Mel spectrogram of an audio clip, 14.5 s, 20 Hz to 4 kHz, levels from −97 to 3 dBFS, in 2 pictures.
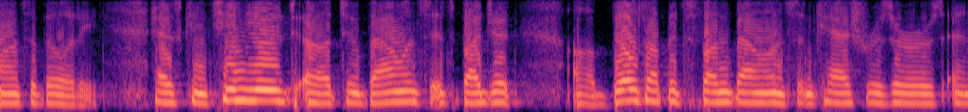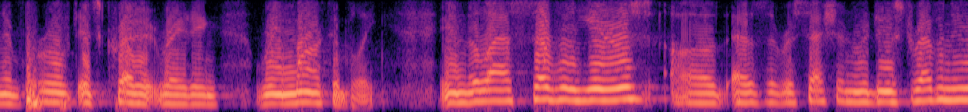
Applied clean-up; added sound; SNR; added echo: none; none; none; none.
